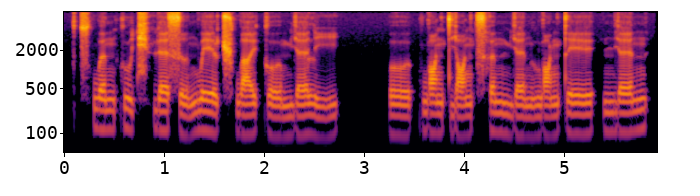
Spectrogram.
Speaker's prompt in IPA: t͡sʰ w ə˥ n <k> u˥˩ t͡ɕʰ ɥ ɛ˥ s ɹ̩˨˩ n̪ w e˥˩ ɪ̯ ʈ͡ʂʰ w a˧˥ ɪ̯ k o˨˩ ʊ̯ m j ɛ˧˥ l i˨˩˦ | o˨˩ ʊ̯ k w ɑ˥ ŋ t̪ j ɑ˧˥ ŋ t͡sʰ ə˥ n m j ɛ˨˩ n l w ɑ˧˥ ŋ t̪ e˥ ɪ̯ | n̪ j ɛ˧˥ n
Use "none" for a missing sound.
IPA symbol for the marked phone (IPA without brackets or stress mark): k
